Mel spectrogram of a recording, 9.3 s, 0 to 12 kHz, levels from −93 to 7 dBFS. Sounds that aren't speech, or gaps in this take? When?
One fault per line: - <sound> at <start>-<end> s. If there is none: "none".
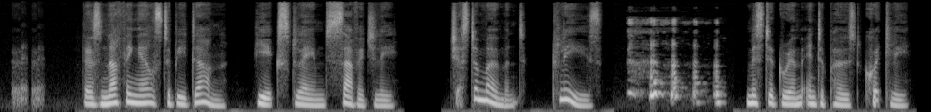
- laugh at 0.1-0.5 s
- laugh at 6.3-7.3 s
